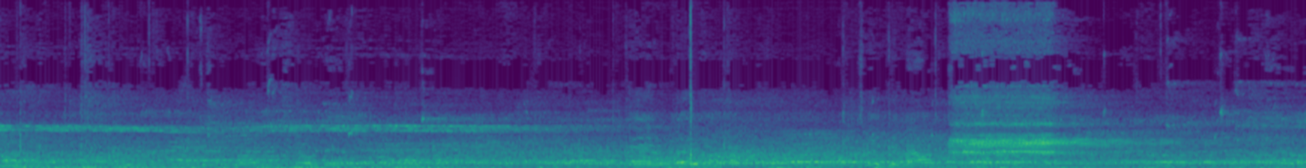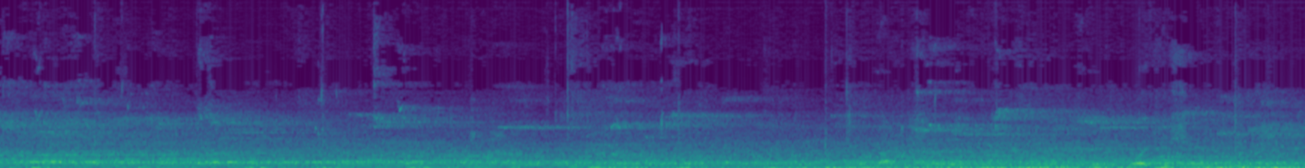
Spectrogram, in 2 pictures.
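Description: Sneakers squeak sharply on a hard floor, echoing.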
